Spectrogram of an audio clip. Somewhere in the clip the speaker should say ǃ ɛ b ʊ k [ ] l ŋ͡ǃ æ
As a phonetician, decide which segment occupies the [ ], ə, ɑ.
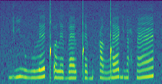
ɑ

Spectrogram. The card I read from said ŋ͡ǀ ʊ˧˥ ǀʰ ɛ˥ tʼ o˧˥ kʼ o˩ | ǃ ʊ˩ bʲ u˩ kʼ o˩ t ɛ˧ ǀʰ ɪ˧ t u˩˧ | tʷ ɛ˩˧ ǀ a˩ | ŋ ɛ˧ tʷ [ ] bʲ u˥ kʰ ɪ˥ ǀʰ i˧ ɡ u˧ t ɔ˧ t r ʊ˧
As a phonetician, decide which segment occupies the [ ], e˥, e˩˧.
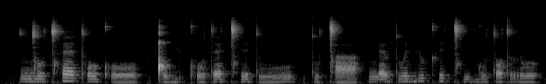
e˥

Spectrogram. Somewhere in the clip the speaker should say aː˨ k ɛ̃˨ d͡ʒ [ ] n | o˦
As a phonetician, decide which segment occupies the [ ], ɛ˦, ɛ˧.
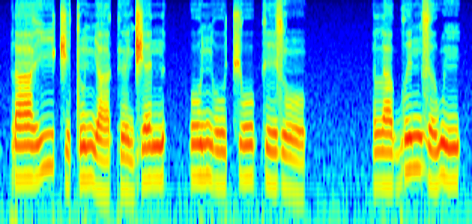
ɛ˦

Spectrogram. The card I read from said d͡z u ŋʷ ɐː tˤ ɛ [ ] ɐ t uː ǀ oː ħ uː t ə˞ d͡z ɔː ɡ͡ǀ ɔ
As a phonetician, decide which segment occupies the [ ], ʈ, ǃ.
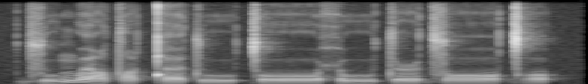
ǃ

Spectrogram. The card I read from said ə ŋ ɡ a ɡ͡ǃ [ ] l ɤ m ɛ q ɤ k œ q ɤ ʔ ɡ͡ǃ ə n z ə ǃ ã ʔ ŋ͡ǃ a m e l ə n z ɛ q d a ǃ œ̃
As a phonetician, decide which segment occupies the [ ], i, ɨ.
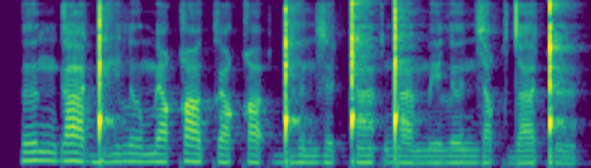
i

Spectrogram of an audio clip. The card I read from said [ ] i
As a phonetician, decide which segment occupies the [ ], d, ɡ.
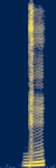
ɡ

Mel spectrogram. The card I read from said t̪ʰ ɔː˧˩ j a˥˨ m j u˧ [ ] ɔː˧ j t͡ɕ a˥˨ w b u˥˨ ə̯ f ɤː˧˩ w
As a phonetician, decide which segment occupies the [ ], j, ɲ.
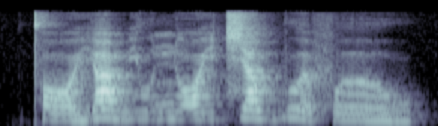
ɲ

